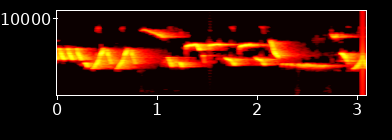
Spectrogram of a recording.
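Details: A Eurasian wren's song already underway, a shrill, fast chain of high trills and sharp chattering notes that briefly dips before continuing energetically through about three seconds, with nothing else heard.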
